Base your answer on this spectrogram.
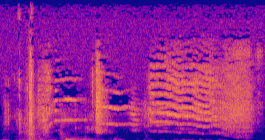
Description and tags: A heavy front door being opened.
open-door, door, foley, heavy-door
